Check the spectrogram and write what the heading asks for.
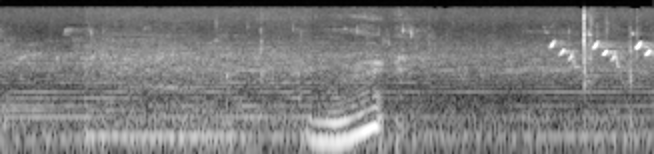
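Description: A steady low hum made of several even tones, and near the end a bird's quick run of short, high chirps.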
